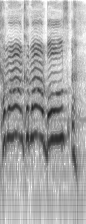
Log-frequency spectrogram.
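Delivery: play-acted, very high, cheering holler. Retelling hollering at the tv during a bulls game: imitating own hollering. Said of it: "I was hollering at the T V".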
